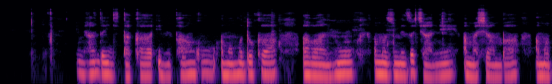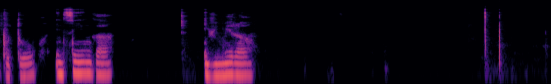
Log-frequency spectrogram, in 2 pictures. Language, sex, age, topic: Kinyarwanda, female, 18-24, government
